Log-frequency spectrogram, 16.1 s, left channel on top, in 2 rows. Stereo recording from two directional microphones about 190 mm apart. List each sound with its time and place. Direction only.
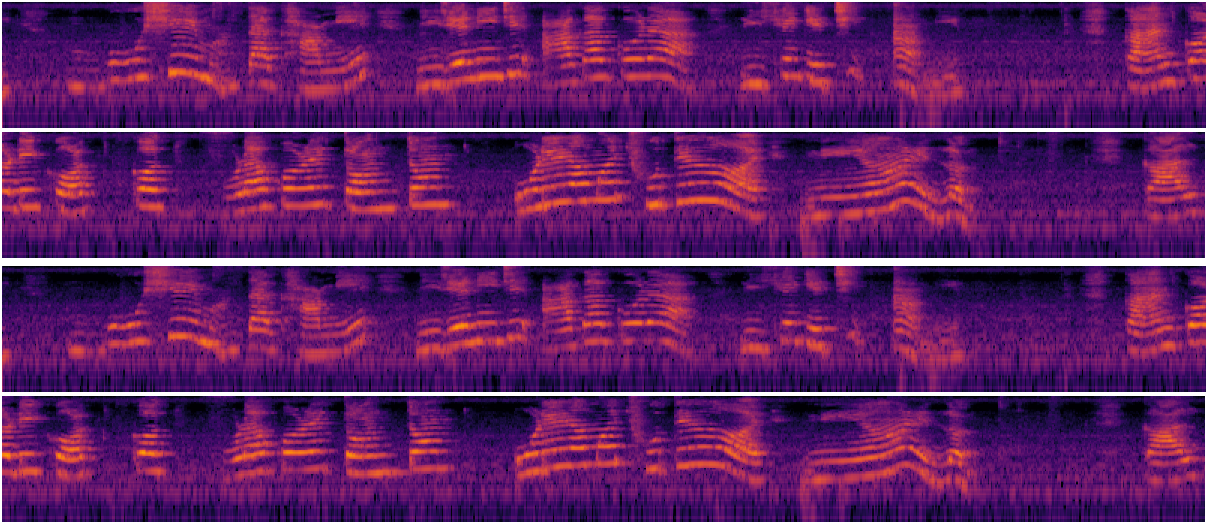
0.9 s child singing: 15° right (ahead or behind)
7.2 s child singing: 15° right (ahead or behind)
